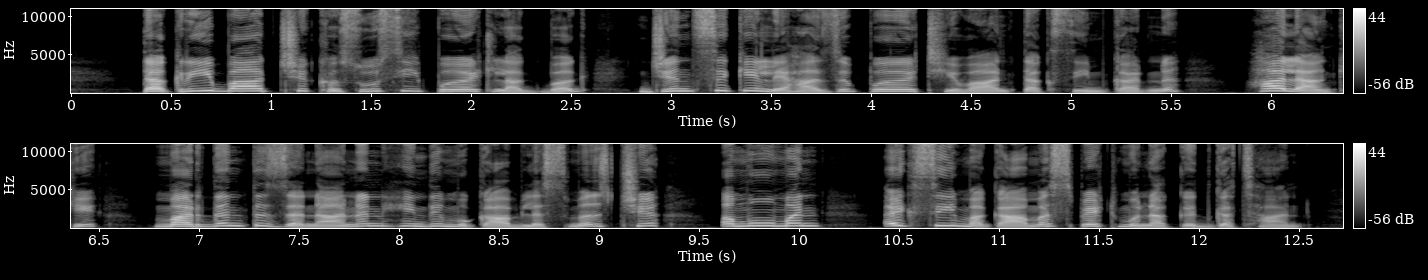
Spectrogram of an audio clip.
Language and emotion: Kashmiri, neutral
